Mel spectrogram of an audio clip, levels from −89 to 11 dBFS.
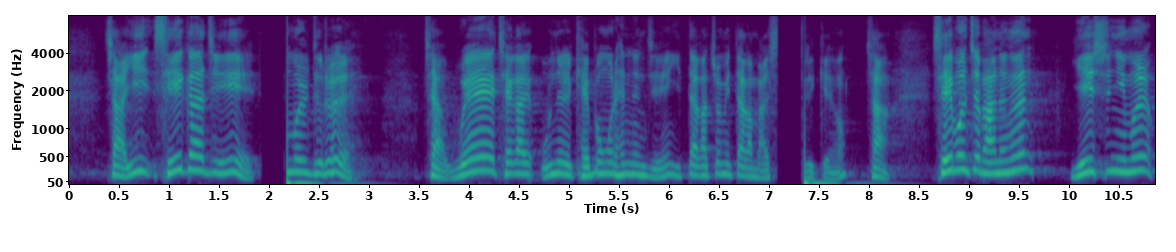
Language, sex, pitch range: Korean, male, 155-210 Hz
